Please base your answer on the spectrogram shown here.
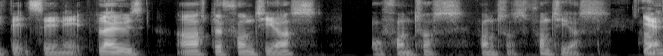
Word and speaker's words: Frontios: pronounce it thing again. It's Frontos, definitely Frontos.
